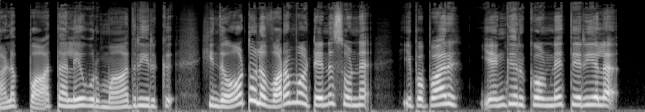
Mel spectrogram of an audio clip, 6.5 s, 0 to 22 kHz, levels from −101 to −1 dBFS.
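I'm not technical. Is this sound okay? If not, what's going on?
Yes, this speech recording sounds fine, with nothing going wrong in it. There's nothing here that needs fixing.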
